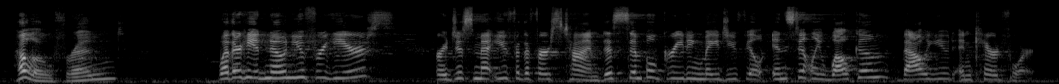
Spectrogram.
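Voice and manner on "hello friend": very deep, cheerful, jovial voice. Retelling how a mentor greeted everyone: imitating a deep jovial voice. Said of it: "said in a very deep but jovial voice".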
